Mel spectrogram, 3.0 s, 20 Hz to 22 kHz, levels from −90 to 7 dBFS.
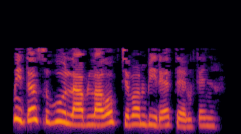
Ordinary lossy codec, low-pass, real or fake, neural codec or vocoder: MP3, 24 kbps; 7.2 kHz; real; none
